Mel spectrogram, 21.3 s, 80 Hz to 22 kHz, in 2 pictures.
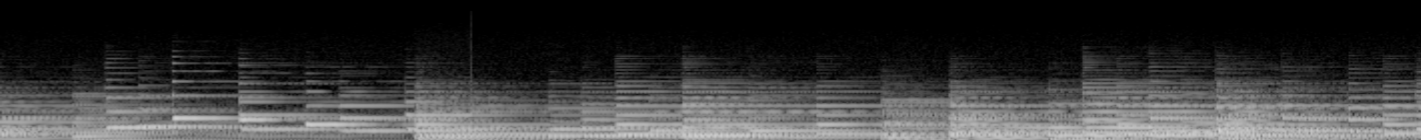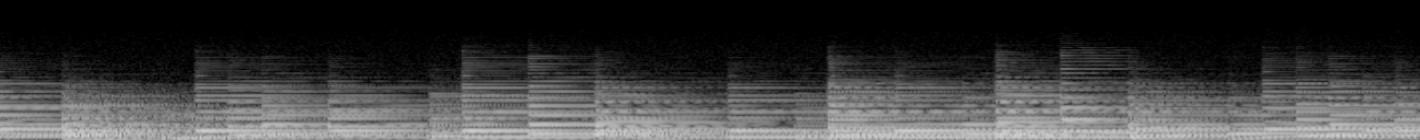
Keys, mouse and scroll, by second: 2.5 typing, 7.4 double click, 10.4 F9, 13.7 q.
